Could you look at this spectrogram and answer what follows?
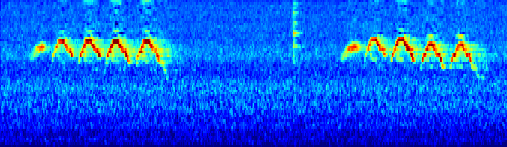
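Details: A veery at sunset gives two breezy, rolling phrases of looping whistled notes, each about two seconds long, over a soft steady hiss.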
